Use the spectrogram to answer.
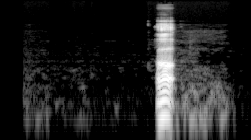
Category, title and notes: Sound effects > Other
alif- sisme
arabic, male, sound, vocal, voice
